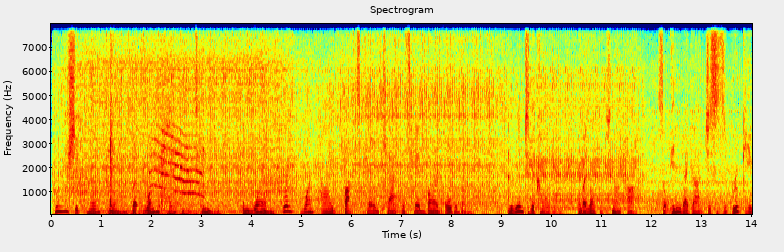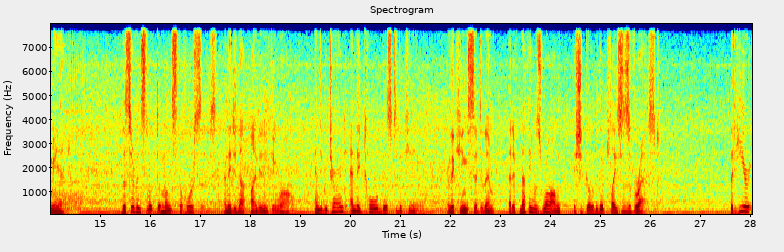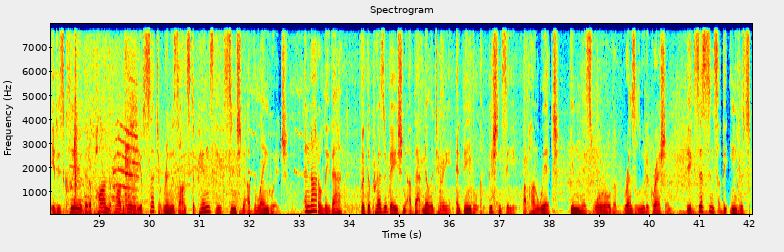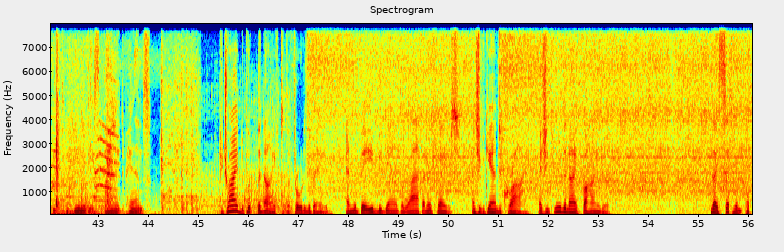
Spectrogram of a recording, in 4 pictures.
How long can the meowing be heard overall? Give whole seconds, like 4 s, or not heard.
5 s.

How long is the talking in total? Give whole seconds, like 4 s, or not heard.
50 s.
